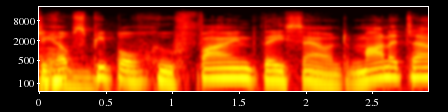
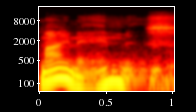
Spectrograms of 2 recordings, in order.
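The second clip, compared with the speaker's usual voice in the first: put-on public radio voice, lower; 5 semitones lower than usual. Retelling how they introduced an earlier episode, put-on NPR voice. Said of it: "pretended to use our N P R voices".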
